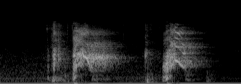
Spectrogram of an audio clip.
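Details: Dog in a funny barking compilation gives two sharp barks about a second apart, each a broad burst with a strong mid-pitched core, quiet room between.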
